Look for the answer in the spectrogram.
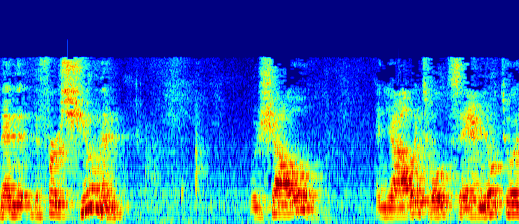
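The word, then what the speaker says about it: Shaul (שאול): But what we're going to look at is David, and actually how you pronounce his name is Dawid, like W, or D-A-W-E-A-T-H, Dawid. And Saul is Shaul, like S-H-A-U-A-L, or something like that. I don't know how you, phonetically how you spell it. But it'd be Dawid and Shaul.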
